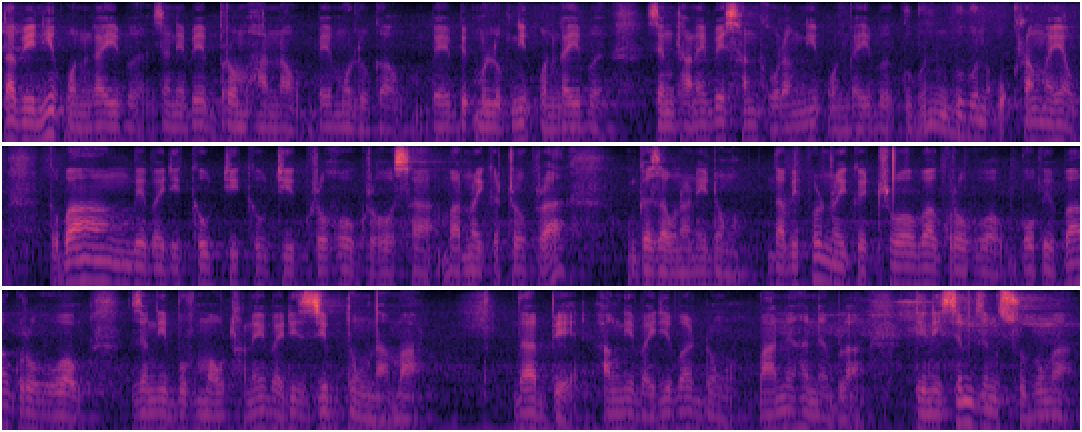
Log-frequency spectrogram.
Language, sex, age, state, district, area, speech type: Bodo, male, 45-60, Assam, Baksa, urban, spontaneous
